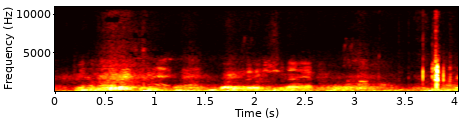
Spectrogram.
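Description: Faint, soft speech: a man's voice murmuring quietly over low outdoor background.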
